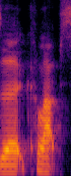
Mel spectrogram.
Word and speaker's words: Colapz: And for whoever wasn't watching last week, it is Colapz, COLAPZ is how it's spelled.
